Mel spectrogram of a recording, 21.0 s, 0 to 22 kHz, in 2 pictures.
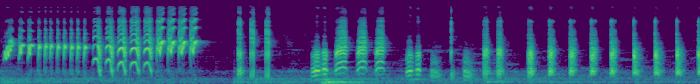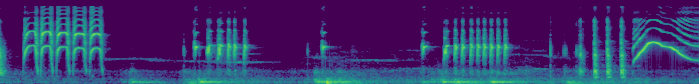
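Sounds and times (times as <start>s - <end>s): bird whistling and chattering: 0.0s - 3.2s, 4.6s - 12.2s, 13.3s - 14.5s, 16.8s - 18.4s, 19.2s - 20.9s
low thumps: 14.7s - 19.8s.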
